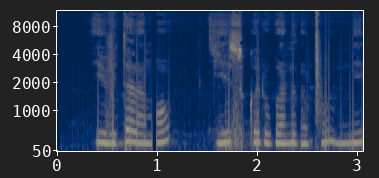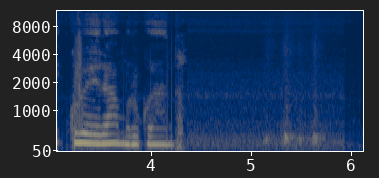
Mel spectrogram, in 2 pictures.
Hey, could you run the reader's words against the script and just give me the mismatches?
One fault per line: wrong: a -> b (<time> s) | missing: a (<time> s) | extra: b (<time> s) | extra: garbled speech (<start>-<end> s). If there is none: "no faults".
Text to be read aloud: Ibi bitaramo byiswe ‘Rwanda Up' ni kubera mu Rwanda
no faults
